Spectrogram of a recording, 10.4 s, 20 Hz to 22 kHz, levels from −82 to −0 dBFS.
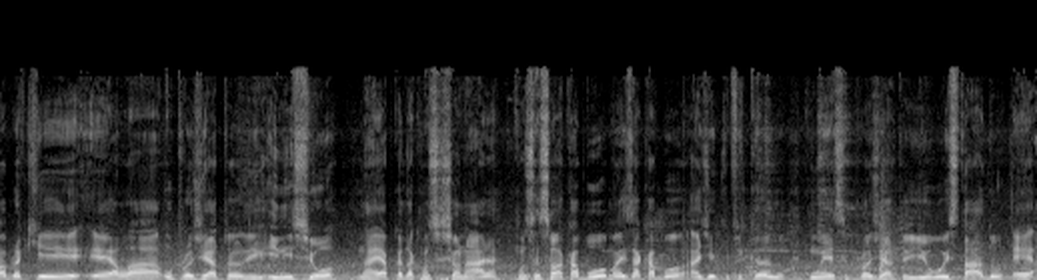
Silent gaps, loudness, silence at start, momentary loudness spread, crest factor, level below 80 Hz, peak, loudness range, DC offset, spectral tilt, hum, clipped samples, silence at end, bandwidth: none; -20 LUFS; 0 s; 5 LU; 14 dB; -40 dBFS; -6 dBFS; 2 LU; under 0.1%; -6 dB/octave; none; under 0.1%; 0 s; 17 kHz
